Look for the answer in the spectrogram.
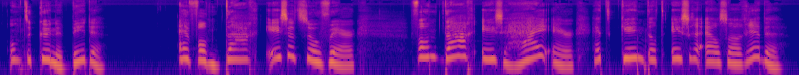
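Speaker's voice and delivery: put-on high, quivering voice of a very old woman. Hundred-year-old Hanna thanking God in the temple, high and joyful.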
